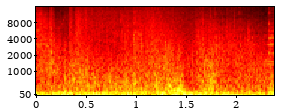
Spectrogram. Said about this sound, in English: Ahead of him, two towering cedar trees bent toward him, threatening to fall, but they were the only way out of the thicket. Kono held his breath, turned sideways, and dashed between them. The two trees wobbled, then crashed to the ground.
